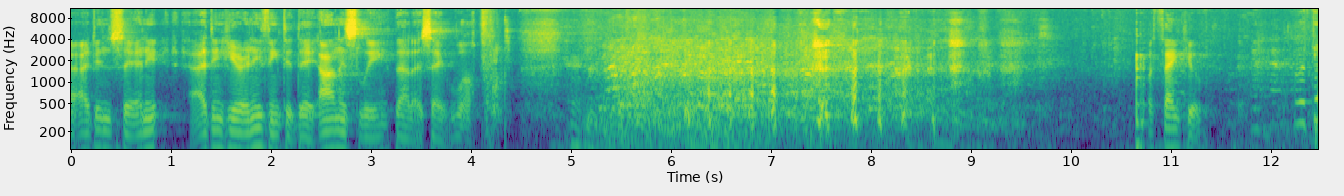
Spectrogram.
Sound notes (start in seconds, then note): 4.3 sneering; 5.0 audience laughing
